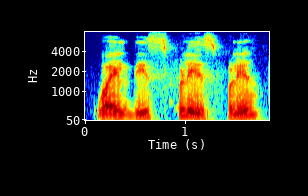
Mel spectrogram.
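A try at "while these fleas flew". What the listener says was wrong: make sure it's these once again you want to make the e a little longer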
